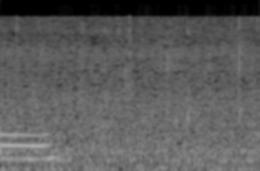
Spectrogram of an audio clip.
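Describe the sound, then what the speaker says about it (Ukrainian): Heavy rain pours steadily in a garden with staked tomato plants, a dense, loud, continuous hiss and patter of drops close by, with no pauses and no talking. "Дуже сильний дощ, бачите?"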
